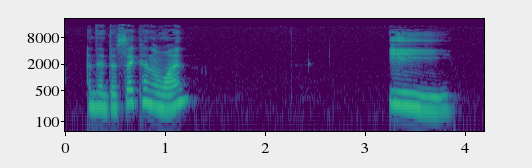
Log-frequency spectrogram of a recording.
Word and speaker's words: 이: So when it means teeth, the pronunciation is shorter. So we say it this way, E, E. So number two, E is long, E. And teeth is short, E, E.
